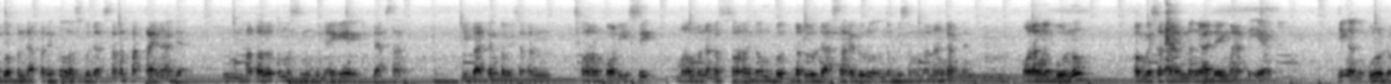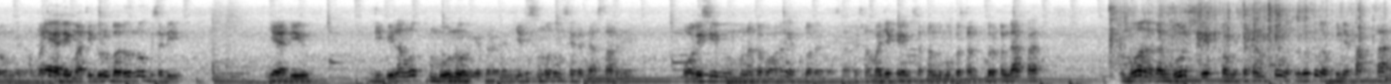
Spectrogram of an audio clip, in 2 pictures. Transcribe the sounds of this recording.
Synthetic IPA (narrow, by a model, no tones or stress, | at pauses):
buat̪̚pəndapat̪it̪uaʊsbdasarkanpər̚t̪ajaŋada | at̪awlot̪uməstɪhməmpuɲaikadasar | ibat̪kankəmisakan | səoɾaŋpolisi | maumənaŋkat̪sə̥səoɾaŋit̪ukabbərludasaradulṵːnt̪ʊk̚bisaməmənaŋkat̪̚kanoɾaŋɡəbunʊh | kaloməmisalkanŋɡaːdajaŋmat̪ija | diaŋɡaʔŋəbunʊhdɔŋɡabat̪iadajaŋmat̪idulubaɾulubisadi | jadi | dibilaŋlopəmbunʊhɡɛbəɾaad͡ʒadisəmuat̪umisaadadasarɲapolisimənaŋkapoɾaŋjapəɾuadahdasarsampad͡ʒakajabisakanlumuəbərpəndapat̪̚ | səmuaːkandulsɪt̪̚kamisarkant̪ualut̪uŋɡaʔpuɲafak̚t̪a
